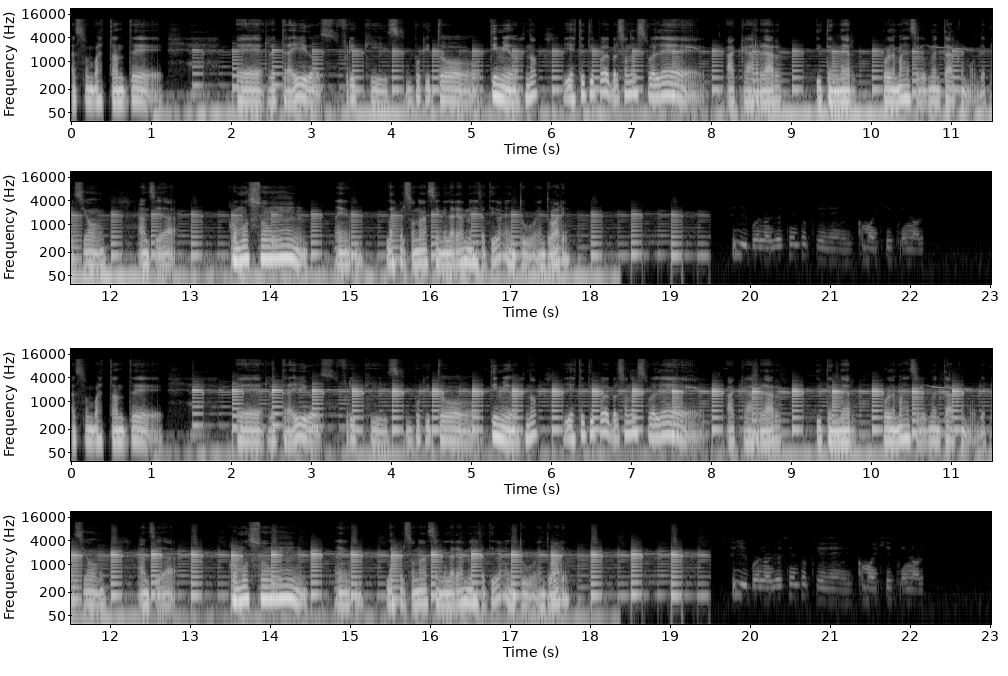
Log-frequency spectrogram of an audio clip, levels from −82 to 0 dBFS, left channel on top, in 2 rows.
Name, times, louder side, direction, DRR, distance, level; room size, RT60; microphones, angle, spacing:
voice 1, 0.0-7.9 8.2-8.9 9.3-9.8 10.1-12.0 12.3-12.8 13.5-14.5 14.8-15.2 15.4-17.8, left 1 dB, 10° left, 0.6 m, -23 dB
sound 1, 1.0-18.4, left 6 dB, 90° left, 0.4 m, -34 dB
sound 2, 1.5-19.5, right 7 dB, 55° right, 0.8 m, -27 dB
Bird, 5.2-5.7 6.5-7.0 7.6-8.2 10.6-11.6, right 4 dB, 15° right, 1.5 m, -46 dB
voice 2, 19.7-22.2, right 2 dB, 80° right, 4.0 m, -45 dB
head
